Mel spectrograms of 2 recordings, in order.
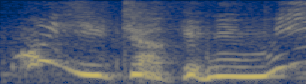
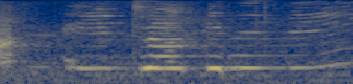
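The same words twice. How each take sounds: First: Said in the usual way. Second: High, fast, soft cooing. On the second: Real, not acted. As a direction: squeak it fast at the puppy. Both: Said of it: "repeats line".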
